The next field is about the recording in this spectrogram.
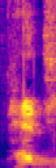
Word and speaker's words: penne: Anytime there's a double consonant or in Italian, it's penne, there's a pause and an emphasis on the letter, so it lasts longer.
